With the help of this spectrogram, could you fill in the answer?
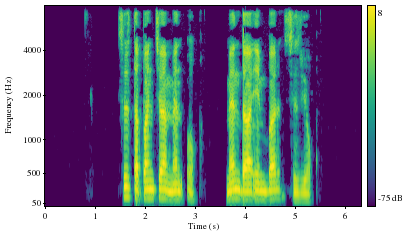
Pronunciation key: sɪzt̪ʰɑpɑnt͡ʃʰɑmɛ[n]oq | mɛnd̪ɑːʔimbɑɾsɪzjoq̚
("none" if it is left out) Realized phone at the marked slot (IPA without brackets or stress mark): n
